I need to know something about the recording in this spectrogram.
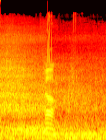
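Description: Road traffic: cars driving past, a steady rumble with tyre noise, and a short spoken word about a second in.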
